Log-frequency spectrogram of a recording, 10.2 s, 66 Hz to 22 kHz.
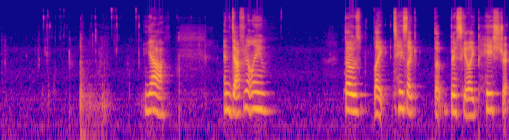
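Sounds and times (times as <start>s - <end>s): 
wet slurp: 0.5s - 1.4s
person sipping a raspberry chocolate drink: 0.5s - 2.9s
speech: 2.9s - 3.4s, 4.5s - 5.4s, 6.9s - 10.1s.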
